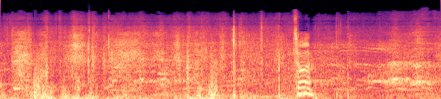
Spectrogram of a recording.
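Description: Indoor five-a-side soccer on artificial turf: a run of thuds from running footfalls and ball contacts, with a laugh at the start and a shout about three seconds in.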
